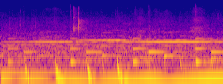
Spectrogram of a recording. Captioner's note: fingers click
